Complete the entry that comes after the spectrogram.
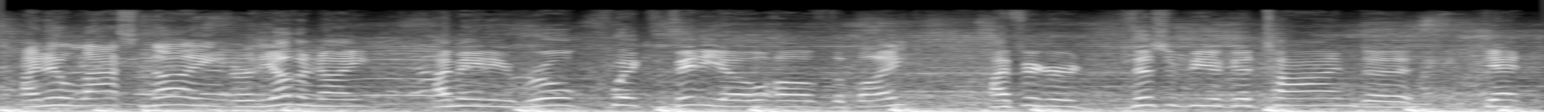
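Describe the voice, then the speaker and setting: Speech at a moderate speed, with music in the background. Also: man. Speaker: motorcycle vlogger at his booth. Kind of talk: casual vlog chat. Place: hall. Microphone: phone near.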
